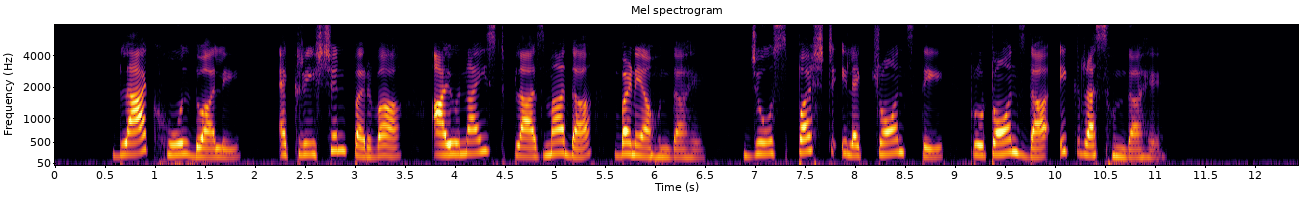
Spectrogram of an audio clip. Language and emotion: Punjabi, neutral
